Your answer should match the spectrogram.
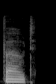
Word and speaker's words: Vought: Vought, pronounced vote,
